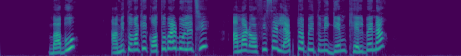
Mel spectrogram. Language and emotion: Bengali, angry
